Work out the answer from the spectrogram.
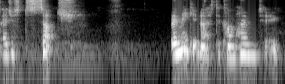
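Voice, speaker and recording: A woman's voice: a little high, slow, vocal fry, darkish tone. A woman in her twenties, chatting casually and rambling through get-to-know-me questions, often correcting herself. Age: 20s. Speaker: vlogger.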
